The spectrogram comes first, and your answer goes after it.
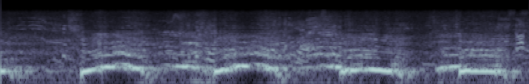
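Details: A lion at a zoo gives a series of deep, rhythmic grunting roars, about one every second and a half, almost bark-like.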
